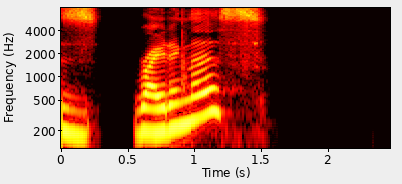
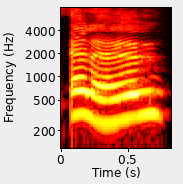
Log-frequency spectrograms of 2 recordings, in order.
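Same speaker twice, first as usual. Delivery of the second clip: higher, put-on British greeting; British accent; 6 semitones higher than usual. Retelling the British girl's greeting, mock British accent. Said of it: "This is my British accent".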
